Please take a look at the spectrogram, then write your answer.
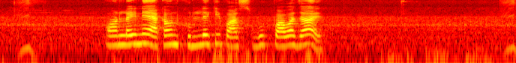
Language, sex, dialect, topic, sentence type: Bengali, female, Standard Colloquial, banking, question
